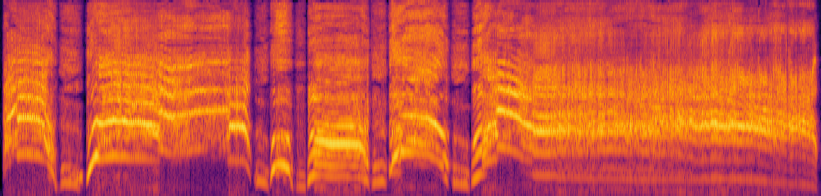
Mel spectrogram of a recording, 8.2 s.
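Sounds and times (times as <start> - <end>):
death scream: 0.0 - 8.2.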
